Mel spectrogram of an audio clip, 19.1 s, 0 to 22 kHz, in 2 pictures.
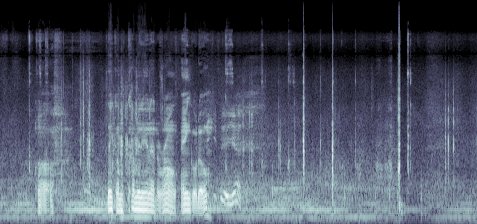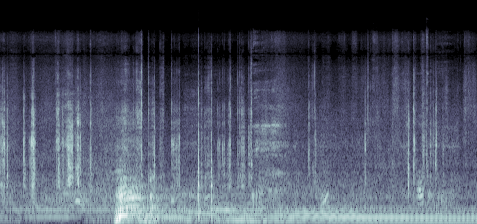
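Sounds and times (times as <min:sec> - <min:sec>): steady low hum: 0:00.0 - 0:19.0
heavy low thump: 0:11.8 - 0:15.2.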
